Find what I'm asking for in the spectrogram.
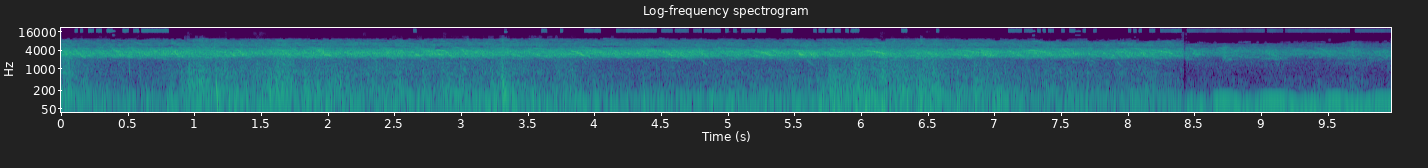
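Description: Young chicks clucking steadily over a constant background hum, with scattered bird calls throughout and no voices.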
